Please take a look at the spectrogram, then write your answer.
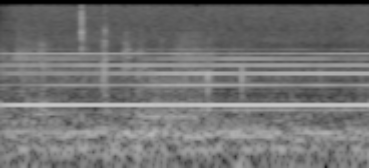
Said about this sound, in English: Lord, we just cover that siren in the blood of Jesus right now. I just I cover the emergency people that are going out, Lord, firemen, policemen, um, medics, whatever's being called out, Father.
